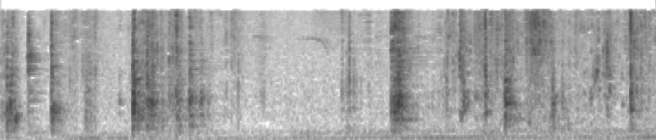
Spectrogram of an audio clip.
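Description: Metal pots and spoons clatter and clink in irregular bursts while water sloshes and trickles between them, with a low steady hum underneath and no one speaking.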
